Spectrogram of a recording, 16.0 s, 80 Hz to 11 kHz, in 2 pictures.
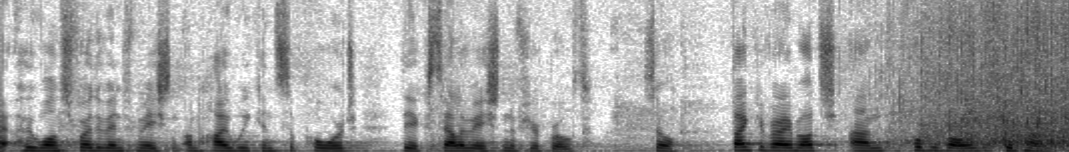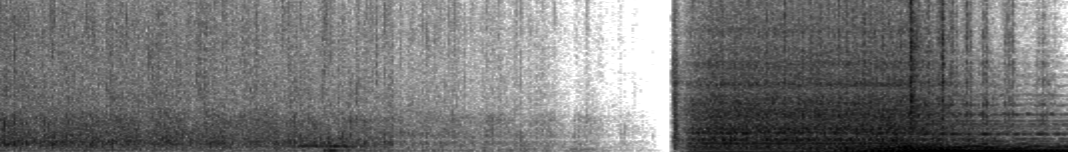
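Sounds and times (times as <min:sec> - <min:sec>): audience applauding: 0:06.6 - 0:15.6.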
